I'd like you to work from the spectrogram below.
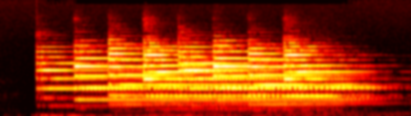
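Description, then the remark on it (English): Orchestral chimes ring out a slow melodic phrase of a Viennese musical clock theme, roughly seven struck notes about half a second apart, each tone sustaining and blending into the next before fading away. No voices. “First of all, obviously enough, chimes.”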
